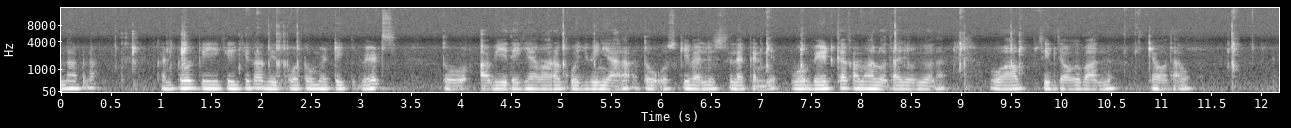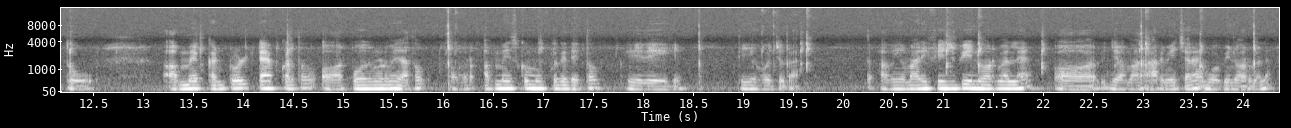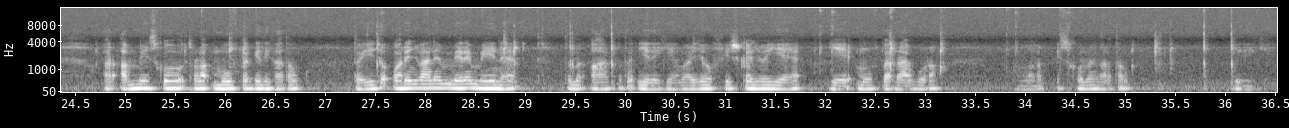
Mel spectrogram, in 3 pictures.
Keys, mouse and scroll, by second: 0.2 click, 1.5 a, 2.9 ctrl+p, 5.9-8.2 scroll down 2, 8.2-8.9 scroll up 5, 8.9-10.3 middle drag, 10.3 scroll down 2, 10.8-12.4 middle drag, 12.4 click, 13.5-16.2 middle drag, 16.2 ctrl+Tab, 17.8 click, 18.8 g, 21.5-24.1 middle drag, 24.1-24.6 scroll up 2, 24.6 scroll down 3, 24.9-27.9 middle drag, 27.9 KP_7, 29.2 click, 30.6 r, 34.2 scroll down 2, 34.5-35.6 middle drag, 35.6 click, 36.2 click.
